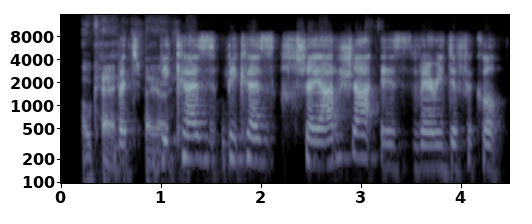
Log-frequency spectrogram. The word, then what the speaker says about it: Khshayarsha: Okay, wait, how did you pronounce his name? Shayalsha. Okay, But Shayalsha.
